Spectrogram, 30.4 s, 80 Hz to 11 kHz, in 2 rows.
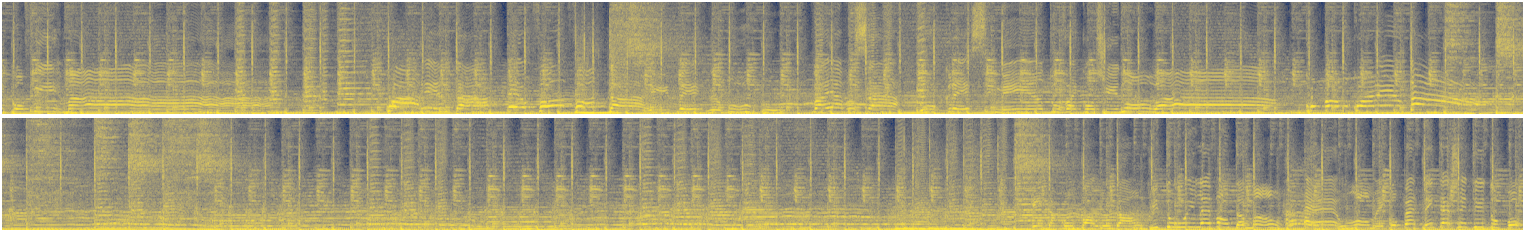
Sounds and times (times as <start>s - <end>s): Music: 0.0s - 30.4s.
